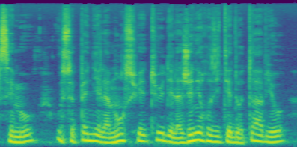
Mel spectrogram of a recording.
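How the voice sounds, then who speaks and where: Man reading a novel out loud, dark husky voice, steady expressive pace. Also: mid-range voice, moderate pace. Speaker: audiobook reader. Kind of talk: novel narration.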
